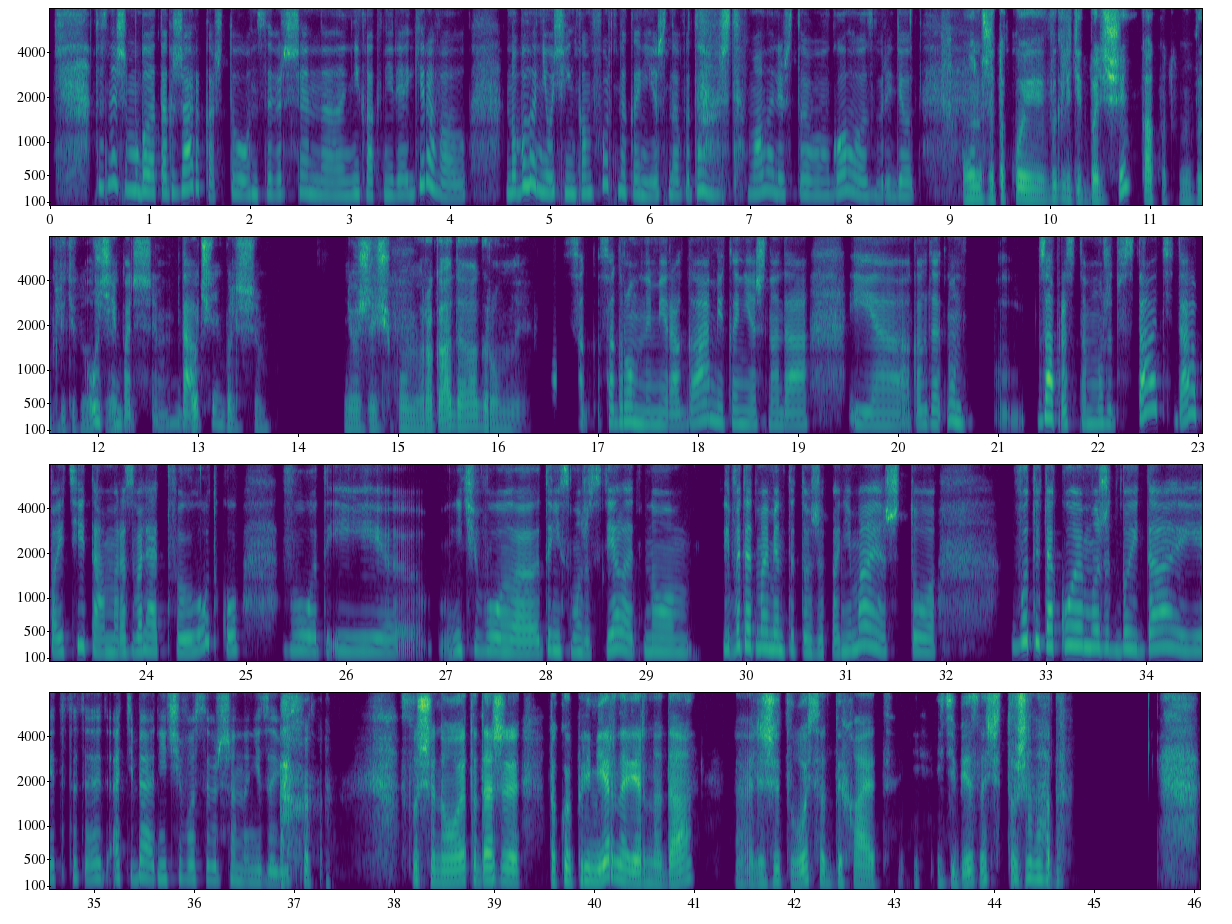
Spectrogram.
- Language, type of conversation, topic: Russian, podcast, Как природа учит нас замедляться и по-настоящему видеть мир?
- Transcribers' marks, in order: laughing while speaking: "потому что"; chuckle; laughing while speaking: "надо"; chuckle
